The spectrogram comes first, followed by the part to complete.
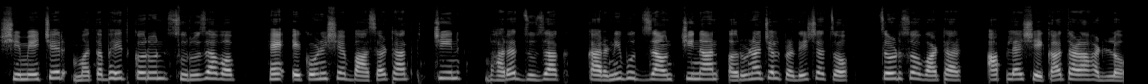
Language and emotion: Goan Konkani, neutral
